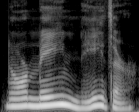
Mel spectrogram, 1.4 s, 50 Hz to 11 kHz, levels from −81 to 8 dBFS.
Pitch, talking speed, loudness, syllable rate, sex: 165 Hz, 130 wpm, -12 LUFS, 3.1 syllables/s, female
